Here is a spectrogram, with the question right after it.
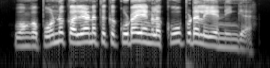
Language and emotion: Tamil, angry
